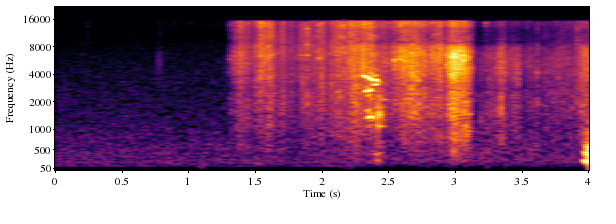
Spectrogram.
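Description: Dry leaf litter crackling and rustling as it is disturbed. It starts suddenly about a second in, an uneven run of crisp crackles, and drops away near the end.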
